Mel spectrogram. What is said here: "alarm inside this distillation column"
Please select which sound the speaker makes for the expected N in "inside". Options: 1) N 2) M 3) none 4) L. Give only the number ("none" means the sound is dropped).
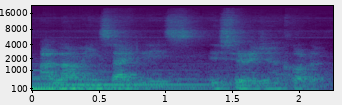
1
